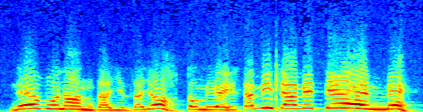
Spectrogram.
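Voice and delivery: high, loud, urgent preaching of the people's panic; impassioned high sermon voice; preaching at full force. Acted. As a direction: cry out the people's despair from the pulpit.

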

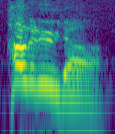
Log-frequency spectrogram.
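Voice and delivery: loud, high shouted hallelujah; sudden shout. Retold or imitated. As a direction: burst out with it. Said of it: "niin huusi yhtäkkiä".

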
